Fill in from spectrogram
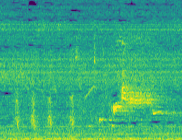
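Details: Mother American robin calling to her nearby fledgling: soft, quick call notes about four per second, then one thin, high note, over a steady background hiss.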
